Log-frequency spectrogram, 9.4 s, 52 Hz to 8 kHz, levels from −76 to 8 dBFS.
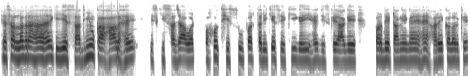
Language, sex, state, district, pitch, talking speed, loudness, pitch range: Hindi, male, Bihar, Gopalganj, 160 Hz, 205 wpm, -15 LUFS, 150-170 Hz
